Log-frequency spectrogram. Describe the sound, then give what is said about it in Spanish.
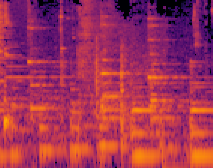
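A thermometer clinks against a wine glass as it is dipped in: a few light, glassy pings ring briefly over a soft tonal background. “Irene mete un termómetro en la copa de Andrea. Debería estar a dos grados menos.”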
